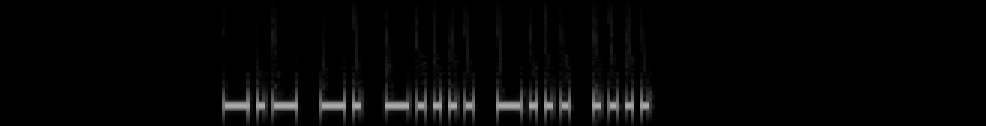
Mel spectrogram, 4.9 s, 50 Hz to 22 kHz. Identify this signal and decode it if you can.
Morse code, heard as a keyed tone, about 30 wpm, 700 Hz. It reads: KN6BH
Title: USA Call Signs - 5 Characters - Repeated 2x - 30wpm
